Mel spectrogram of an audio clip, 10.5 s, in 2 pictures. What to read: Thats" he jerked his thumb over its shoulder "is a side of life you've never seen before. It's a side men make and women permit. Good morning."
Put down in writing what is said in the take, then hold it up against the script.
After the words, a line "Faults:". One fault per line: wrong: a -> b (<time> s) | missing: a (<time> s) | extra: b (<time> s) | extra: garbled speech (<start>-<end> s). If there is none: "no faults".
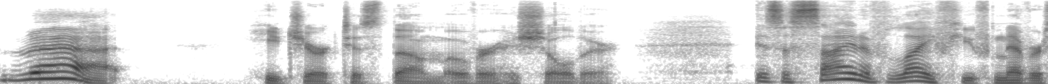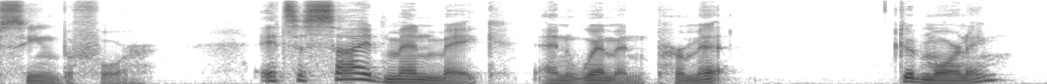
That" he jerked his thumb over his shoulder "is a side of life you've never seen before. It's a side men make and women permit. Good morning."
Faults:
wrong: Thats -> That (0.0 s)
wrong: its -> his (2.5 s)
